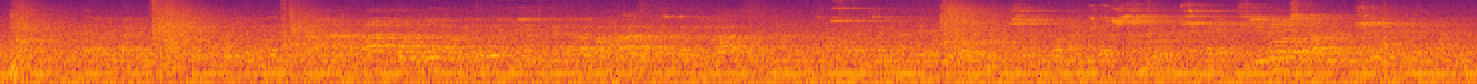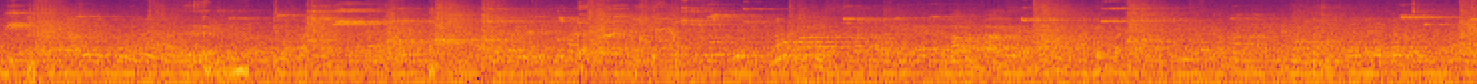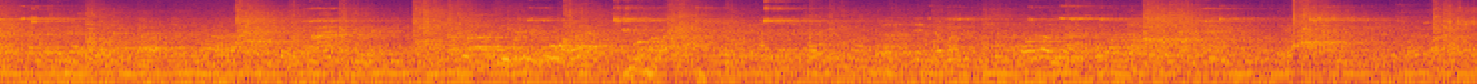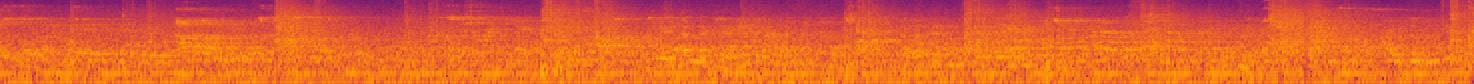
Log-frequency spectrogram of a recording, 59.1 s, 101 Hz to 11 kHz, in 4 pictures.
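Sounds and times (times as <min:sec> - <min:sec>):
background chatter: 0:00.0 - 0:59.0
shoes squeaking on court floor: 0:04.0 - 0:05.7, 0:06.4 - 0:07.2, 0:08.0 - 0:59.0.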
